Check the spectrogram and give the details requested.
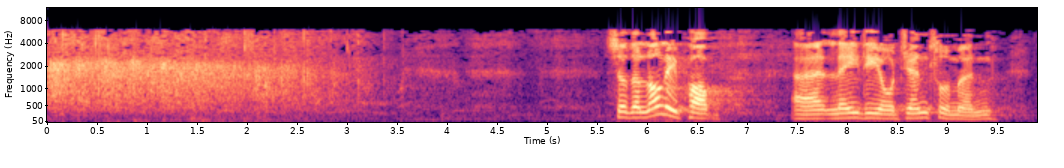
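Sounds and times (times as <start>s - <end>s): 
room full of people clapping: 0.0s - 3.8s
speech: 5.7s - 6.8s, 7.4s - 9.9s.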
